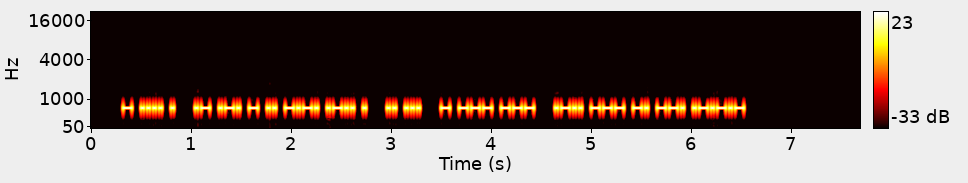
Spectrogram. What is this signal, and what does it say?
Morse code, heard as a keyed tone, about 40 wpm, 700 Hz. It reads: THE ARTICLE IS TOO LONG.
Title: Sentences from Top 1000 Words - Review Part 5 - 40wpm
